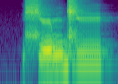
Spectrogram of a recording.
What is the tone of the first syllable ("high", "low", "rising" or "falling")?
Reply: rising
